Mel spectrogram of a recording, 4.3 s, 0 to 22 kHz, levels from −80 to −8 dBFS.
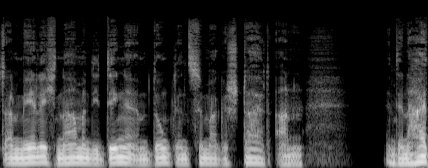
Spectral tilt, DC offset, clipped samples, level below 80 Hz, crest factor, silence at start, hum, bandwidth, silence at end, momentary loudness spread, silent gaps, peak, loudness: -6.5 dB/octave; under 0.1%; under 0.1%; -34 dBFS; 18 dB; 0 s; none; 14.5 kHz; 0 s; 10 LU; 3.57-3.81 s; -4 dBFS; -23 LUFS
